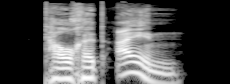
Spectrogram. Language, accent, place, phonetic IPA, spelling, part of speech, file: German, Germany, Berlin, [ˌtaʊ̯xət ˈaɪ̯n], tauchet ein, verb, De-tauchet ein.ogg
- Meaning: second-person plural subjunctive I of eintauchen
